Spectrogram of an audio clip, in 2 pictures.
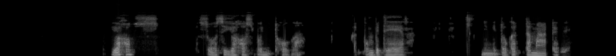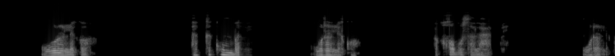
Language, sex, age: Wolof, female, 36-49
